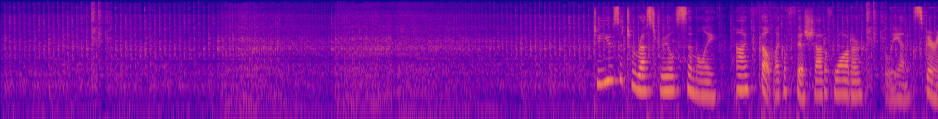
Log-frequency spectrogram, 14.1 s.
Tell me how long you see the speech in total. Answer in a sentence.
The speech can be heard for 5 seconds in total.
